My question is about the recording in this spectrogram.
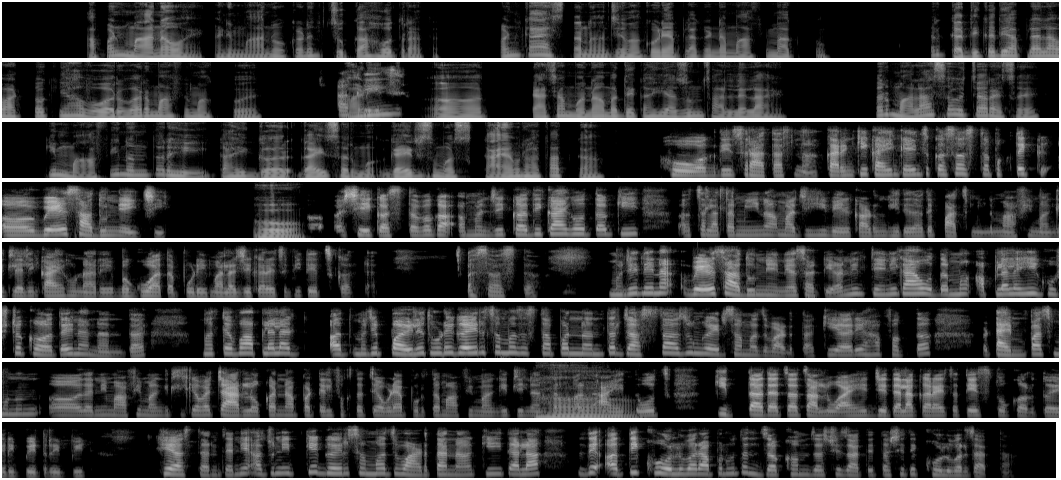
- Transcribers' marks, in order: tapping; in English: "रिपीट-रिपीट"
- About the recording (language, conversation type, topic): Marathi, podcast, माफीनंतरही काही गैरसमज कायम राहतात का?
